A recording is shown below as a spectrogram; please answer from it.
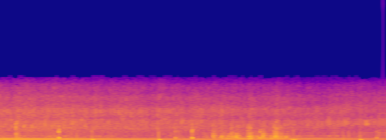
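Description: Fish frying in hot oil in a pan for a Tamil-style Mughlai fish biryani, a steady close sizzle with soft clinks and bubbling pops scattered throughout, no talking.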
